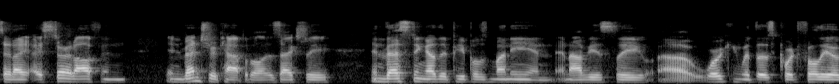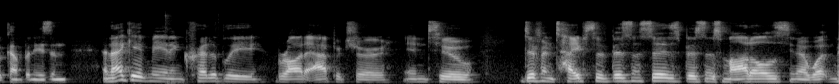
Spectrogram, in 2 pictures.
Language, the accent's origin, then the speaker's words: English; Colorado, United States; I was raised in Colorado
